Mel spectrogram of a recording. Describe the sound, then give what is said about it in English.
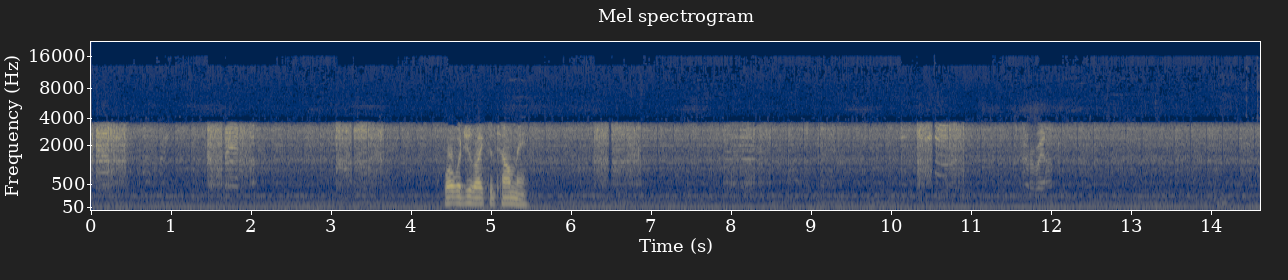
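A spirit box radio scans rapidly through stations, spitting choppy bursts of static and broken voice fragments with one louder burst midway, while a person asks a question over it. “this next clip is from the same spirit box connected to a noise reducer so you don't hear the static sounds as it cycles through the frequencies”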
